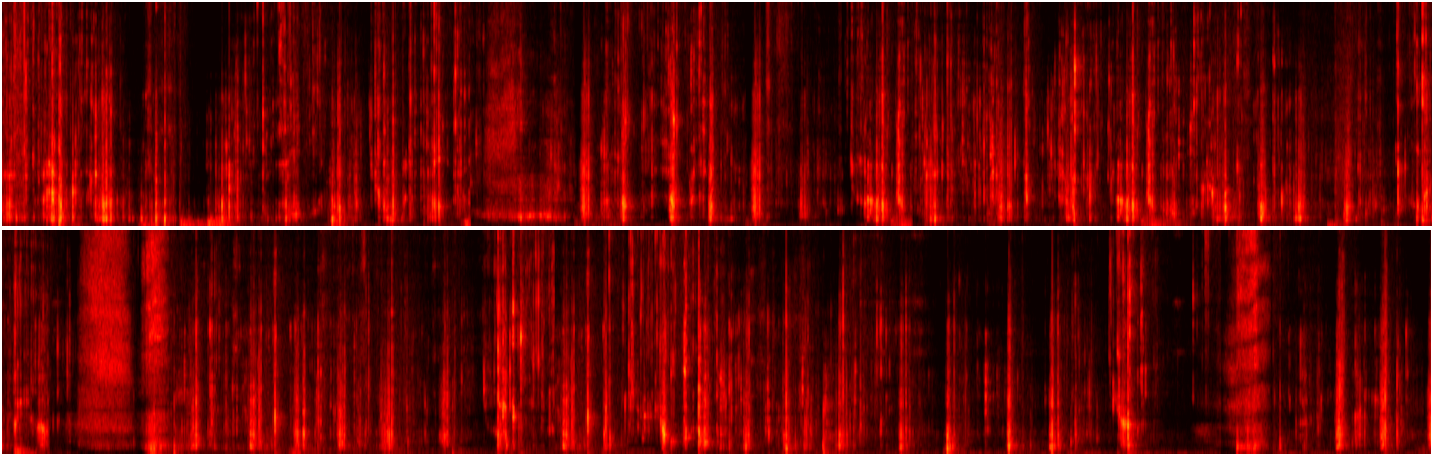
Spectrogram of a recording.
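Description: Close-miked chewing of sea grapes: a dense run of small crisp pops and crunches as the seaweed's bead-like vesicles burst in the mouth.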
